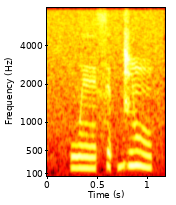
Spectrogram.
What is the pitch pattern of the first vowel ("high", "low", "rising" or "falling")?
low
